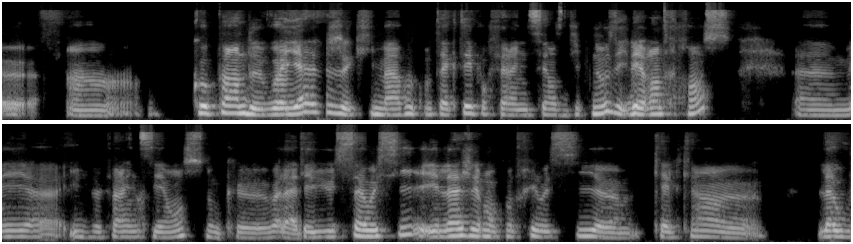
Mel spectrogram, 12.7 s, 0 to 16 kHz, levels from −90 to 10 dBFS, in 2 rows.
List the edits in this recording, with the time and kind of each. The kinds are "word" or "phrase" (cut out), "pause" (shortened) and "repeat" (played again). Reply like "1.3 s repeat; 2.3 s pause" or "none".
5.0 s word; 8.6 s word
